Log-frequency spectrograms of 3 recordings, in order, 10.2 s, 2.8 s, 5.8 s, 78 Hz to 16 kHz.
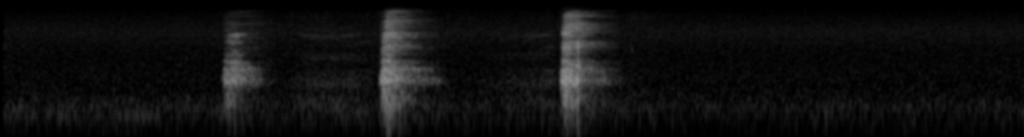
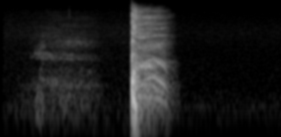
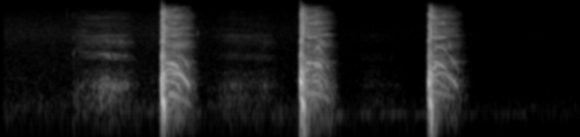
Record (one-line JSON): {"exhalation_length": "10.2 s", "exhalation_amplitude": 4565, "exhalation_signal_mean_std_ratio": 0.27, "cough_length": "2.8 s", "cough_amplitude": 32694, "cough_signal_mean_std_ratio": 0.2, "three_cough_length": "5.8 s", "three_cough_amplitude": 32768, "three_cough_signal_mean_std_ratio": 0.21, "survey_phase": "beta (2021-08-13 to 2022-03-07)", "age": "45-64", "gender": "Female", "wearing_mask": "No", "symptom_none": true, "smoker_status": "Ex-smoker", "respiratory_condition_asthma": false, "respiratory_condition_other": false, "recruitment_source": "REACT", "submission_delay": "1 day", "covid_test_result": "Negative", "covid_test_method": "RT-qPCR"}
